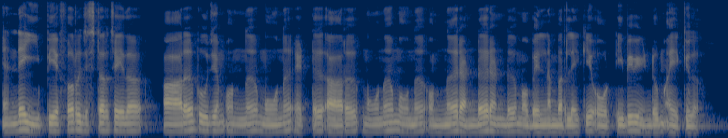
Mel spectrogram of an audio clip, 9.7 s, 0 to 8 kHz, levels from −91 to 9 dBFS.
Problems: low volume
